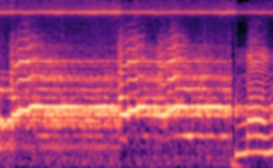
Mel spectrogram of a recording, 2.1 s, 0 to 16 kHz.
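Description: A 1960s Tamil film sad song: a long high note held steady for over a second over the accompaniment, then a lower singing voice comes in near the end.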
